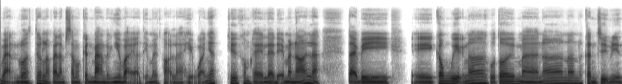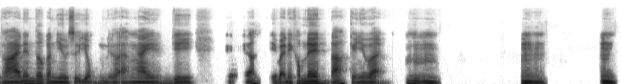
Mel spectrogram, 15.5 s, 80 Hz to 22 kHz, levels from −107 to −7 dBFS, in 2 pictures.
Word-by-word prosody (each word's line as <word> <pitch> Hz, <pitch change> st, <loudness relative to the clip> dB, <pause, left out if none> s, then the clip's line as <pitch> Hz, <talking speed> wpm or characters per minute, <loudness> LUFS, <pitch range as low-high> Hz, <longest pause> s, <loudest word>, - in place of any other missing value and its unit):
bạn -, -, -6 dB
luôn. 100 Hz, -1 st, +3 dB
Tức 130 Hz, -, 0 dB
là 115 Hz, -, 0 dB
phải 90 Hz, -, -1 dB
làm 90 Hz, -1 st, -1 dB
sao 100 Hz, -, -3 dB
mà 95 Hz, -, -2 dB
cân 105 Hz, -1 st, -1 dB
bằng 90 Hz, -2 st, +3 dB
được 85 Hz, -, -4 dB
như 95 Hz, +1 st, +2 dB
vậy 95 Hz, -, -1 dB
thì 90 Hz, -, -8 dB
mới, 100 Hz, +2 st, -3 dB
gọi -, -, -5 dB
là, 85 Hz, 0 st, -4 dB
hiệu -, -, -6 dB
quả -, -, -5 dB
nhất, 135 Hz, +4 st, -1 dB
chứ 130 Hz, -, 0 dB
không 125 Hz, -2 st, -4 dB
thể 95 Hz, -4 st, -2 dB
là 90 Hz, -1 st, +1 dB
để -, -, -1 dB
mà 100 Hz, -1 st, +1 dB
nói 95 Hz, +10 st, +3 dB
là 120 Hz, -8 st, +1 dB, 0.3 s
tại -, -, +3 dB
vì, 105 Hz, 0 st, +3 dB, 0.3 s
ề, 100 Hz, -1 st, 0 dB
công 120 Hz, +4 st, +1 dB
việc 115 Hz, -4 st, +2 dB
nó 140 Hz, +4 st, +2 dB
của 95 Hz, -, -2 dB
tôi 115 Hz, +2 st, +2 dB
mà 95 Hz, -4 st, +1 dB
nó 125 Hz, +6 st, 0 dB
nó 130 Hz, 0 st, 0 dB
nó 130 Hz, 0 st, -3 dB
cần 110 Hz, -5 st, 0 dB
sử 105 Hz, -, +1 dB
dụng 95 Hz, -, -2 dB
điện 100 Hz, 0 st, -1 dB
thoại 100 Hz, -1 st, +4 dB
nên 115 Hz, +1 st, +2 dB
tôi 120 Hz, -1 st, +2 dB
cần 110 Hz, -2 st, 0 dB
nhiều 95 Hz, -1 st, +3 dB
sử 95 Hz, -, -3 dB
dụng -, -, -3 dB
điện -, -, -5 dB
thoại -, -, -2 dB
hàng 95 Hz, +1 st, -3 dB
ngày 95 Hz, +2 st, +2 dB
gì, 100 Hz, -3 st, 0 dB, 0.4 s
kiểu -, -, -9 dB
đó, 105 Hz, -, +2 dB, 0.2 s
như 110 Hz, -, -4 dB
vậy -, -, +2 dB
thì 105 Hz, -, 0 dB
không 115 Hz, +3 st, -1 dB
nên, 115 Hz, -1 st, +6 dB
đó, 115 Hz, +6 st, +1 dB
kiểu -, -, -4 dB
như 100 Hz, 0 st, 0 dB
vậy. 95 Hz, -3 st, +2 dB, 0.3 s
Ừm, 115 Hz, 0 st, +1 dB
ừm. 105 Hz, -3 st, +2 dB, 1.0 s
Ừm, 105 Hz, -2 st, +4 dB
ừm. 95 Hz, -2 st, 0 dB, 0.7 s
Ừm. 115 Hz, -3 st, +6 dB
105 Hz, 280 wpm, -24 LUFS, 95-115 Hz, 1.0 s, nên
